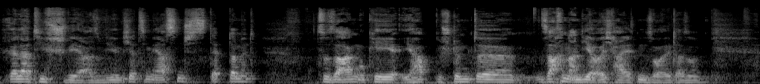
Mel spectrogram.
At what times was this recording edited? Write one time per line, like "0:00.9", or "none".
0:01.2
